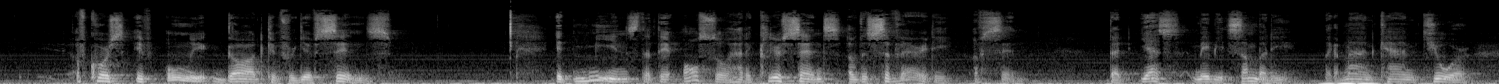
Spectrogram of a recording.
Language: English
